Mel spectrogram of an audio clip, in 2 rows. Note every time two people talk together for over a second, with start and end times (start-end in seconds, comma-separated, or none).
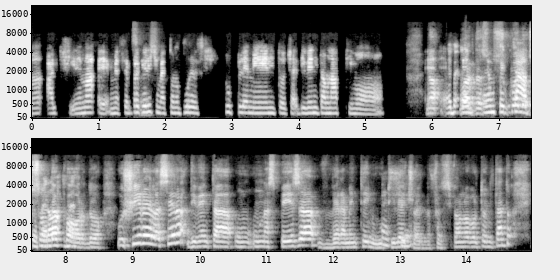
5.9-8.2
